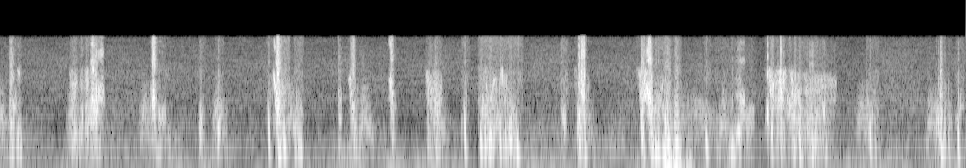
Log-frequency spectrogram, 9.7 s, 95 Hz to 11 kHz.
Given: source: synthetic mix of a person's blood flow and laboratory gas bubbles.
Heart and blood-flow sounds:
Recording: Doppler ultrasound of blood flow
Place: subclavian vein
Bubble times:
0.10-0.24 s: bubbles
0.69-1.06 s: bubbles
1.50-1.72 s: bubbles
2.00-2.06 s: bubbles
2.17-2.25 s: bubbles
2.67-2.91 s: bubbles
2.94-3.05 s: bubbles
3.38-3.43 s: bubbles
3.49-3.60 s: bubbles
3.89-3.98 s: bubbles
4.26-4.43 s: bubbles
4.62-4.70 s: bubbles
4.79-5.24 s: bubbles
5.61-5.69 s: bubbles
5.75-5.91 s: bubbles
6.37-6.78 s: bubbles
7.05-7.12 s: bubbles
7.16-7.56 s: bubbles
7.66-8.38 s: bubbles
8.67-8.80 s: bubbles
9.35-9.54 s: bubbles
9.56-9.65 s: bubbles
From the record:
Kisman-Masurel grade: 242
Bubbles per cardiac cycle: several, 3 to 8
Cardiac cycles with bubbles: 100%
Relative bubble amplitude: moderate (0.250 to 0.450)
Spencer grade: 3 (all of the cardiac periods contain showers or single bubble signals, but not dominating or overriding the cardiac motion signals)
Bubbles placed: anywhere in the cardiac cycle

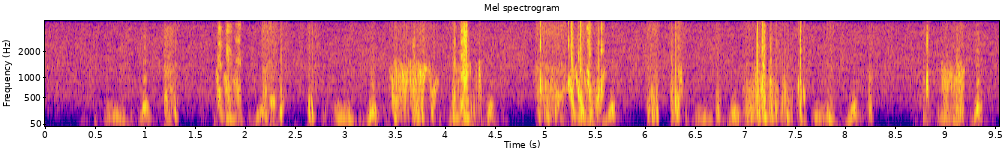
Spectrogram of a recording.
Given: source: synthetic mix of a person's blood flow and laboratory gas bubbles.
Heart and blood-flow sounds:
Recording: Doppler ultrasound of blood flow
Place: precordium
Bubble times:
1.18-1.35 s: bubbles
1.70-1.97 s: bubbles
2.15-2.42 s: bubbles
2.61-2.72 s: bubbles
3.43-3.93 s: bubbles
4.04-4.39 s: bubbles
4.90-5.62 s: bubbles
6.01-6.14 s: bubbles
6.25-6.41 s: bubbles
6.70-6.77 s: bubbles
6.97-7.63 s: bubbles
7.81-7.91 s: bubbles
8.23-8.29 s: bubbles
8.78-8.87 s: bubbles
8.96-9.21 s: bubbles
From the record:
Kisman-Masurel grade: 233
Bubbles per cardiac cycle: several, 3 to 8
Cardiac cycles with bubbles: 50 to 99%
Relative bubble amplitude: loud (0.450 to 0.775)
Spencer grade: 3 (all of the cardiac periods contain showers or single bubble signals, but not dominating or overriding the cardiac motion signals)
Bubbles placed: only in the low amplitude regions of the cardiac cycle

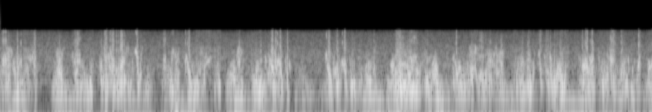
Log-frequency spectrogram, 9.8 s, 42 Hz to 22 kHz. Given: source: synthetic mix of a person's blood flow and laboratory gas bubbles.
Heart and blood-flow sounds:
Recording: Doppler ultrasound of blood flow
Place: precordium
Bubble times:
0.00-0.57 s: bubbles
0.82-0.99 s: bubbles
1.05-1.22 s: bubbles
1.33-1.41 s: bubbles
1.46-2.14 s: bubbles
2.43-2.69 s: bubbles
2.73-3.32 s: bubbles
3.51-3.66 s: bubbles
3.75-4.38 s: bubbles
4.85-5.69 s: bubbles
5.92-6.49 s: bubbles
6.75-7.57 s: bubbles
7.68-8.52 s: bubbles
8.67-9.60 s: bubbles
9.69-9.79 s: bubbles
From the record:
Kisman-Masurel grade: 343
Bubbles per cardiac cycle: rolling drumbeat, 9 or more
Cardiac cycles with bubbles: 100%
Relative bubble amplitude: loud (0.450 to 0.775)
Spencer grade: 3 (all of the cardiac periods contain showers or single bubble signals, but not dominating or overriding the cardiac motion signals)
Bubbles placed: anywhere in the cardiac cycle

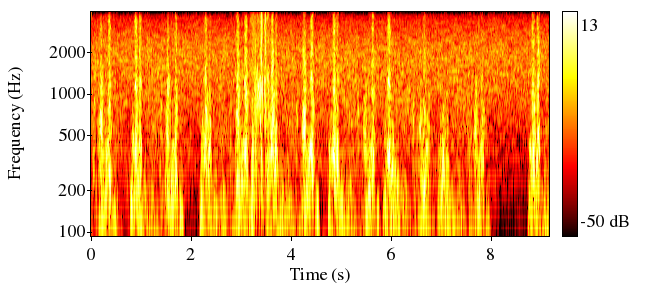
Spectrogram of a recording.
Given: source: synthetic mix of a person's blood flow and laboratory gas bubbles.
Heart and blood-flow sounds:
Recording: Doppler ultrasound of blood flow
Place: precordium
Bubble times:
3.16-3.65 s: bubbles
From the record:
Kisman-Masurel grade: 212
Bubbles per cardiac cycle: several, 3 to 8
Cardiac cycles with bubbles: 1 to 10%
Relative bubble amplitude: moderate (0.250 to 0.450)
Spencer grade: 1 (occasional bubble signal discernible with the cardiac motion signal, with majority of cardiac periods free of bubbles)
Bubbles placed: anywhere in the cardiac cycle

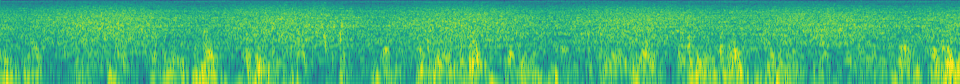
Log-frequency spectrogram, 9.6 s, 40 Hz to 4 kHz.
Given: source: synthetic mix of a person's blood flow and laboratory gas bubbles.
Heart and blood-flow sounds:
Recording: Doppler ultrasound of blood flow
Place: precordium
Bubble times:
3.21-3.47 s: bubbles
From the record:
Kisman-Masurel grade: 112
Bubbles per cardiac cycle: 1 to 2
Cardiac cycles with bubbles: 1 to 10%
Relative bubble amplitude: moderate (0.250 to 0.450)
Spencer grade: 1 (occasional bubble signal discernible with the cardiac motion signal, with majority of cardiac periods free of bubbles)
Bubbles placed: anywhere in the cardiac cycle

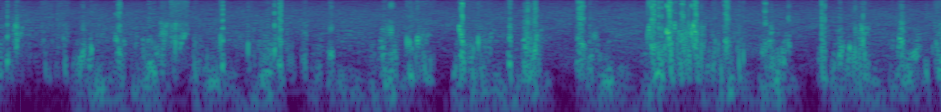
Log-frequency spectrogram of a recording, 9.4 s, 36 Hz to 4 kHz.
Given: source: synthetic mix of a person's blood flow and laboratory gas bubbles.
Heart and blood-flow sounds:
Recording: Doppler ultrasound of blood flow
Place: precordium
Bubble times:
0.03-0.24 s: bubbles
0.40-0.70 s: bubbles
1.14-1.26 s: bubbles
1.58-1.90 s: bubbles
1.92-2.00 s: bubbles
2.17-2.29 s: bubbles
2.48-2.52 s: bubbles
2.62-2.96 s: bubbles
3.00-3.09 s: bubbles
3.28-3.35 s: bubbles
3.85-3.96 s: bubbles
4.04-4.35 s: bubbles
4.56-4.93 s: bubbles
5.04-5.15 s: bubbles
5.21-5.39 s: bubbles
5.75-6.00 s: bubbles
6.44-7.06 s: bubbles
7.10-7.46 s: bubbles
7.59-7.71 s: bubbles
7.87-7.92 s: bubbles
8.15-8.30 s: bubbles
8.51-8.73 s: bubbles
8.90-9.15 s: bubbles
9.22-9.42 s: bubbles
From the record:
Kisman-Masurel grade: 243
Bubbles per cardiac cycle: several, 3 to 8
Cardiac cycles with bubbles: 100%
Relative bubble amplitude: loud (0.450 to 0.775)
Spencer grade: 3 (all of the cardiac periods contain showers or single bubble signals, but not dominating or overriding the cardiac motion signals)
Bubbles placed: anywhere in the cardiac cycle

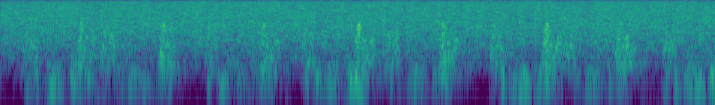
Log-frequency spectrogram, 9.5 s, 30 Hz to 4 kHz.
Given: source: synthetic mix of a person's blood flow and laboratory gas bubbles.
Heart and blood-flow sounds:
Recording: Doppler ultrasound of blood flow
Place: precordium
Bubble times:
4.46-4.55 s: bubbles
From the record:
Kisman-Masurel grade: 122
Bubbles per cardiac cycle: 1 to 2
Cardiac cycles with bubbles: 10 to 50%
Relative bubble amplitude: moderate (0.250 to 0.450)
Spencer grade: 2 (many but less than half of the cardiac periods contain bubble signals, singularly or in groups)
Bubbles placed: only in the low amplitude regions of the cardiac cycle

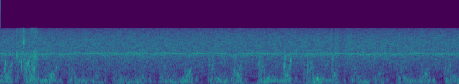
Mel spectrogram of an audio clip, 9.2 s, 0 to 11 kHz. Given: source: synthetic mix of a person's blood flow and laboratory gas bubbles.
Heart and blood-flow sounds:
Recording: Doppler ultrasound of blood flow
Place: precordium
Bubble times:
0.29-0.78 s: bubbles
From the record:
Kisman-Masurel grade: 222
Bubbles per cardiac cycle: several, 3 to 8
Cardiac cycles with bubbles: 10 to 50%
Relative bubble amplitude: moderate (0.250 to 0.450)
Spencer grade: 2 (many but less than half of the cardiac periods contain bubble signals, singularly or in groups)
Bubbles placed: anywhere in the cardiac cycle

